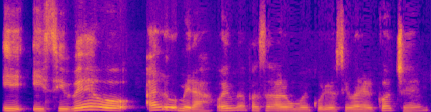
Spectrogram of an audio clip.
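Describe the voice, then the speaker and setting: A woman's voice: fairly low pitch, normal speed, vocal fry. A woman, a guest in an interview, telling stories animatedly and acting out her inner dialogue. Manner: animated storytelling, acts out inner dialogue, repeats phrases. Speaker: guest, women's workshop leader. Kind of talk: reflective conversational interview.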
